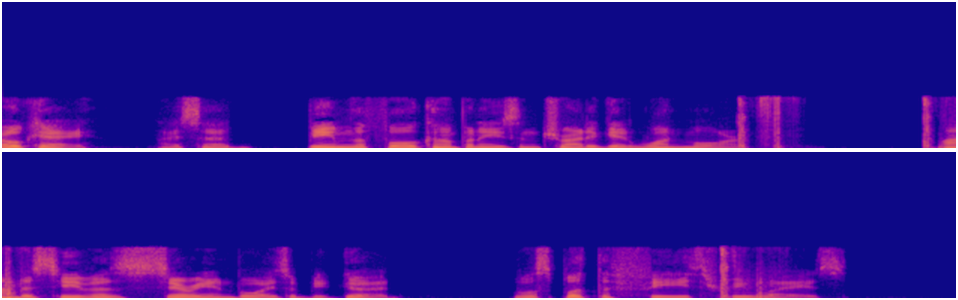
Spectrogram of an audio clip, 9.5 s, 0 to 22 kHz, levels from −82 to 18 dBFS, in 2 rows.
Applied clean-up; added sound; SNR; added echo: neural mask model RNNoise.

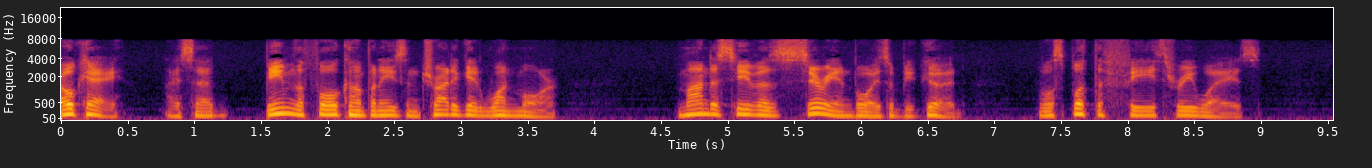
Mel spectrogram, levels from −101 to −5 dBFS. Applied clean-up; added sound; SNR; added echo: none; none; none; none.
